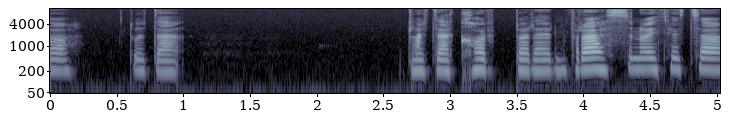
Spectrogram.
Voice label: "corbenfras", Welsh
